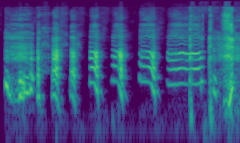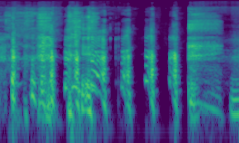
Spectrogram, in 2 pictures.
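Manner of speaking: high, wheezing cry-laugh; helpless laugh. Real, not acted. Cracking up at the wrong name with a high wheezing laugh. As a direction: laugh until the voice breaks.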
